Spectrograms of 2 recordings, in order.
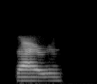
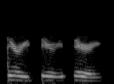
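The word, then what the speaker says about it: Sirius: Or you can get at us on TuneIn, Last FM, Cyrus. Exit. Oh, snap, I said it right, y'all. You know, yesterday I kept saying Siri.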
